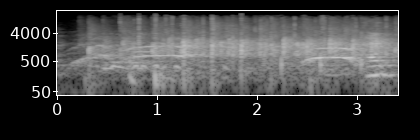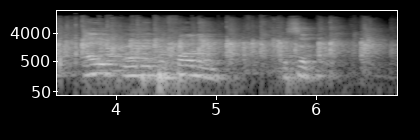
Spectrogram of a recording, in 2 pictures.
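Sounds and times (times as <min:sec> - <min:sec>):
audience applause: 0:00.2 - 0:06.8
speech: 0:03.1 - 0:06.2.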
